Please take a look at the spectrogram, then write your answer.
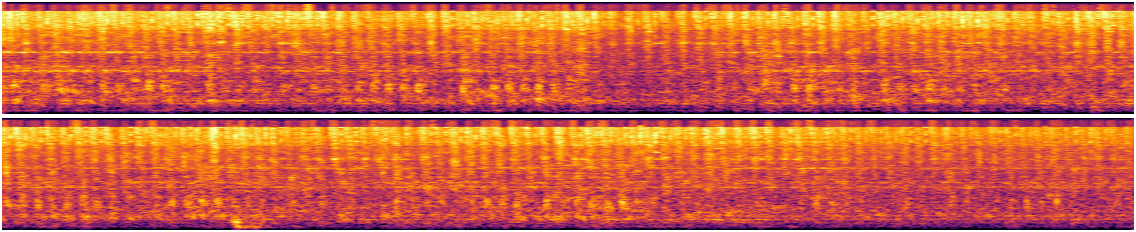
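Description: An embroidery machine stitches out free standing lace with a quiet, steady, rapid whirring and needle chatter, continuous and fairly faint throughout.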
